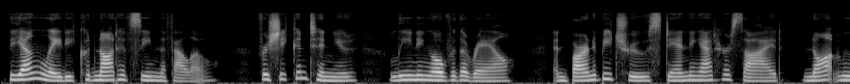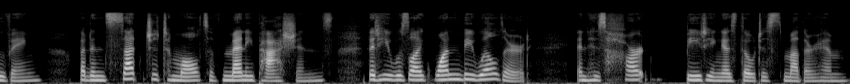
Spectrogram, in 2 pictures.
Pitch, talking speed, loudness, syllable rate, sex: 190 Hz, 170 wpm, -21 LUFS, 4.7 syllables/s, female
